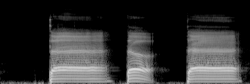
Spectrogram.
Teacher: Pangkal lidahnya di bawah, rongga mulutnya terbuka. Sehingga vokal A-nya bebas keluar dengan tipis.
